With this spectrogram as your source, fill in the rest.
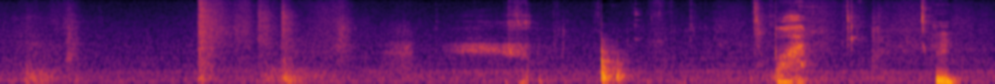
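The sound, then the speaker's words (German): Someone drinks rosehip tea and removes the tea bag: soft wet sipping and mouth sounds come with scattered light clinks and handling noises, several brief sharper bursts spaced out over a quiet background. “Naja, ich trinke erstmal einen Schluck Tee, der ist nämlich mittlerweile durchgezogen. Mal den Beutel entfernen.”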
